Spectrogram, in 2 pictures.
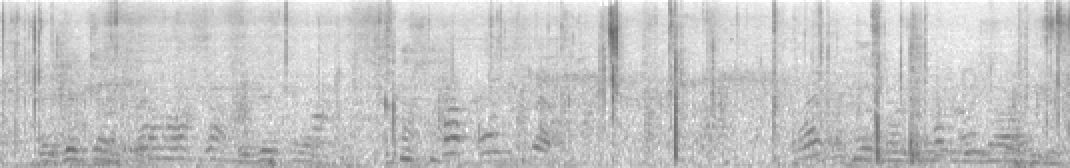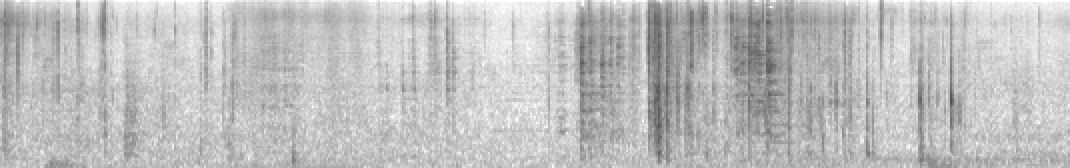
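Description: Hands press soil around a plant in a pot with a soft crumbling rustle.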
